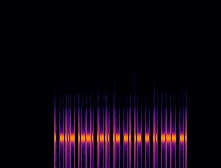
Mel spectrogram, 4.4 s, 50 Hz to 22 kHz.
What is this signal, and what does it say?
Morse code, heard as a keyed tone, about 44 wpm, 700 Hz. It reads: EXPLANATION
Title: Top 1751-2000 Words 45wpm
